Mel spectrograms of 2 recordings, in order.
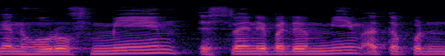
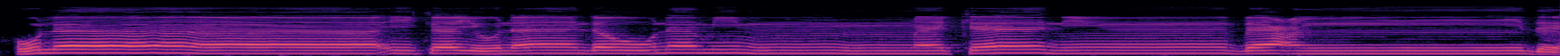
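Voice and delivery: slow, higher melodic chant, now flowing cleanly; corrected recitation; 4 semitones higher, much slower than usual. Shown as a demonstration. Teacher rereading the verse correctly after a mistake, slow chant. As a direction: recite it again properly after the slip. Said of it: "Saya ada tersilap baca tadi".

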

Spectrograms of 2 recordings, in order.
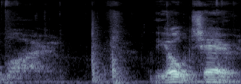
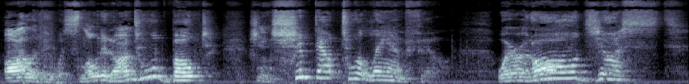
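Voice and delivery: raised, loud, swelling outcry, slowing at the end; anguished build; 9 semitones higher, 12 dB louder than usual. Acted. Speaker tells Jack all went to landfill, crying out. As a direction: push higher and louder with each phrase, then hang.

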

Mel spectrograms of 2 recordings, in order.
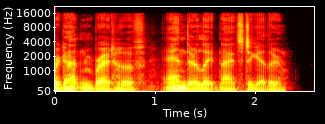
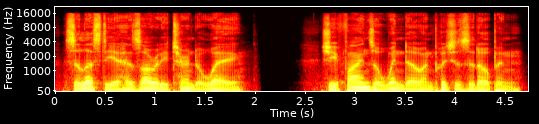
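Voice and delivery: ordinary delivery, nothing marked

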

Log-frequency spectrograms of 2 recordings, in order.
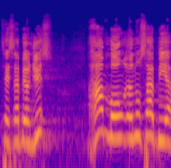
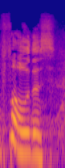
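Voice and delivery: put-on Portuguese accent; 8 semitones lower than usual. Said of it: "Eles falam".

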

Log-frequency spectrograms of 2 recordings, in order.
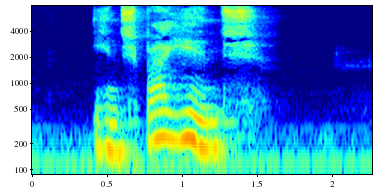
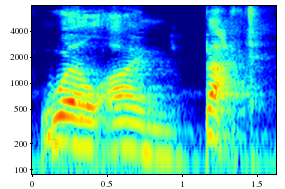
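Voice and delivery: slow, lightly growled bully dog; a hint of a menacing dog growl; 4 dB louder than usual. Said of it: "growled Big Bark".

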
